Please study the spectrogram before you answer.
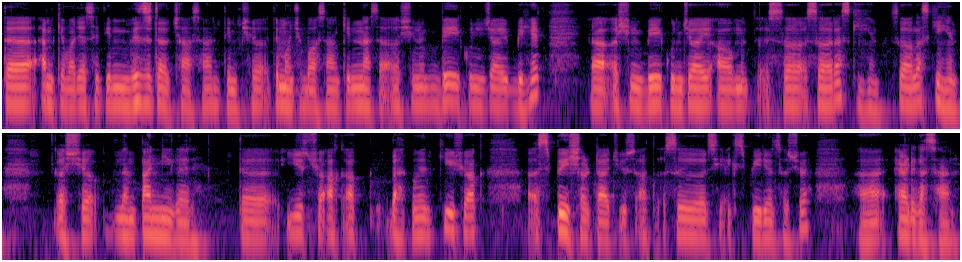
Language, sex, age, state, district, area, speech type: Kashmiri, male, 45-60, Jammu and Kashmir, Srinagar, urban, spontaneous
